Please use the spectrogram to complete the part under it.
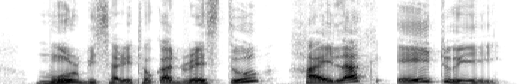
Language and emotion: Assamese, happy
